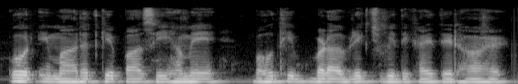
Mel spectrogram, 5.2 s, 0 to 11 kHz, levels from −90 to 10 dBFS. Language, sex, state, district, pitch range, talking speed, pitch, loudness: Hindi, male, Jharkhand, Deoghar, 105-110 Hz, 175 wpm, 110 Hz, -17 LUFS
